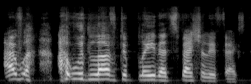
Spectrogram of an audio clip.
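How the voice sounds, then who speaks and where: A woman's voice: mid-range voice, brisk, dry recording. A young woman hosting a live stream, talking earnestly and gushing, often restarting her sentences. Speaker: YouTube host. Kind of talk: casual live-stream chat.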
